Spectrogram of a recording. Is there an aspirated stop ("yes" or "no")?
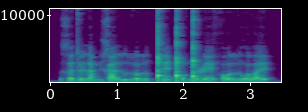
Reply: yes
